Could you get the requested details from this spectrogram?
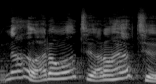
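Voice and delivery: put-on childish no, stubbornly refusing; whiny refusal. Little brother refusing to clean.

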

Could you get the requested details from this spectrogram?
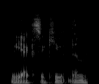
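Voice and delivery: a softly menacing foreign traveller; cold quiet reply. Acted. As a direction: let it drop quietly and coldly. Mahmoud answers with a faint grin.

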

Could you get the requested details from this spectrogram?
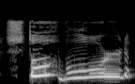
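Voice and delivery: high, pleading horse voice; horse crying out. A narrator's reading. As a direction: cry out loud like a horse begging. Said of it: "a horse cried".

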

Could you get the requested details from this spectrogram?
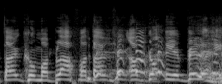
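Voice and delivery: a hammed-up tough guy cracking up; mock bravado laughing. Mocking the plumber's bluff to friends, laughing.

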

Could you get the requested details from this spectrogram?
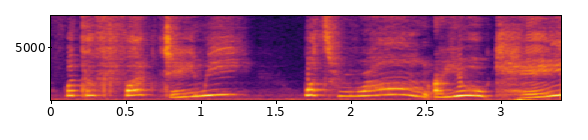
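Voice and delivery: panicked concern; alarmed. A narrator's reading. Alarmed questions to crying friend.

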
